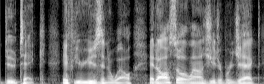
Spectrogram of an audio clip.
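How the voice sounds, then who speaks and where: A man with a fairly low voice hosts a solo business show, earnest and conversational, now and then stumbling and restarting a phrase. The sound is close and dry, with no room echo at all. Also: fairly quick. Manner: earnest, conversational, with self-corrections. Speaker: podcast host.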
